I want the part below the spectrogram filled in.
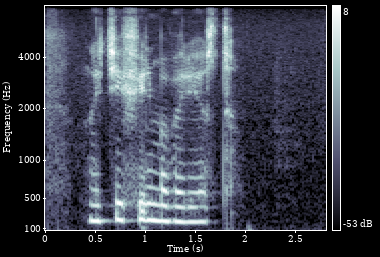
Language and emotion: Russian, neutral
